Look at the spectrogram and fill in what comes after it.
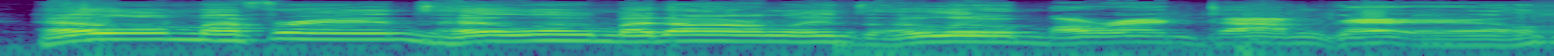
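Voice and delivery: old-timey vintage cartoon character voice. Greeting chat after being told of sounding like a cartoon: old-timey cartoon character voice. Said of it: "You sound like an old-timey cartoon character".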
